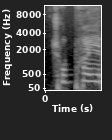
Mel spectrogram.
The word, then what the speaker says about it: 초파일: 초파일 할 때는 이렇게 초파일, 파로 읽는 것을 맞겠습니다. 뒤에 게 맞습니다.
